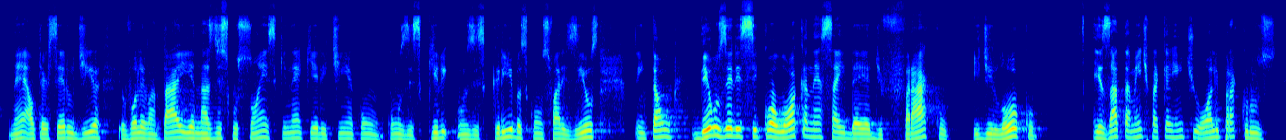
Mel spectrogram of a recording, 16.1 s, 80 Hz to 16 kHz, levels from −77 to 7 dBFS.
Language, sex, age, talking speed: Portuguese, male, 20-39, 170 wpm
